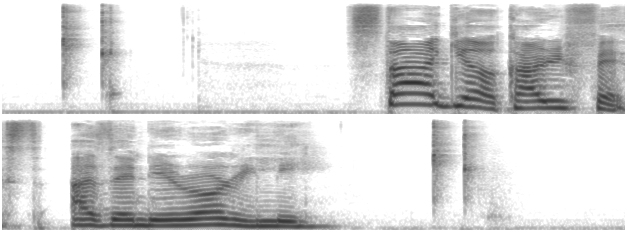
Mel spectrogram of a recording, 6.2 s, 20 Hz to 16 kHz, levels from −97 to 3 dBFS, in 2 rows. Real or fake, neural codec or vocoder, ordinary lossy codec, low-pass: real; none; AAC, 64 kbps; 14.4 kHz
